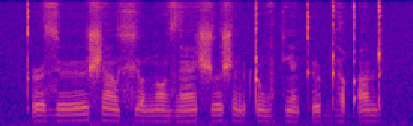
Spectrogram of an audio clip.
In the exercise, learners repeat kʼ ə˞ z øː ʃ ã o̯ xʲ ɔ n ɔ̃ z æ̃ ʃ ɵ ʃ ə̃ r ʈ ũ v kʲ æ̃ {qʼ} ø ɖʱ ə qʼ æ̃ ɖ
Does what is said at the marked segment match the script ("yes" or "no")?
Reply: no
